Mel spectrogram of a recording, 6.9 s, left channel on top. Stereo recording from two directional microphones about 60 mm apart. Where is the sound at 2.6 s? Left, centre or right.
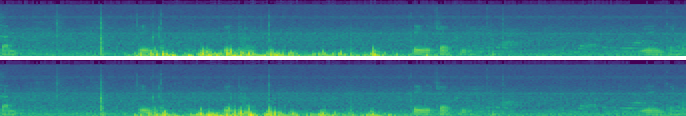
Centre.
